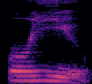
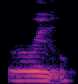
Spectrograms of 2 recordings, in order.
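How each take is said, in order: First: A y sound comes before the oo. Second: The vowel is a plain oo sound. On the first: The speaker calls it wrong. "It's not going to say ryu" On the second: The speaker calls it right. "it's just going to say ooh because that's the natural way to pronounce the U sound if there's an R before it"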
